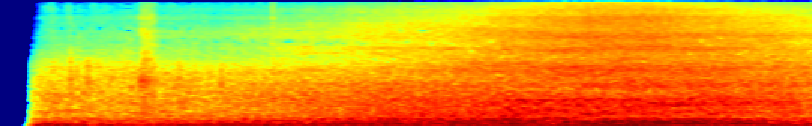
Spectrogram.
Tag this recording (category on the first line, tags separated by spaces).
Sound effects > Vehicles
bus bus-stop Passing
